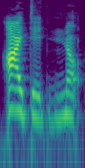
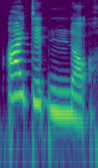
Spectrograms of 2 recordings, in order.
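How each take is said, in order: First: Loud, emphatic retort; firm denial. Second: Loud, slightly raised huff; huffy denial. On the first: Arthur answers his brother's accusation, loud firm denial. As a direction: deny it forcefully at an even pitch. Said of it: "replied Arthur". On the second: Stanley answers his brother's accusation, loud huffy denial. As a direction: throw the denial back in a huff. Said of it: "huffed Stanley". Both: A narrator's reading.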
